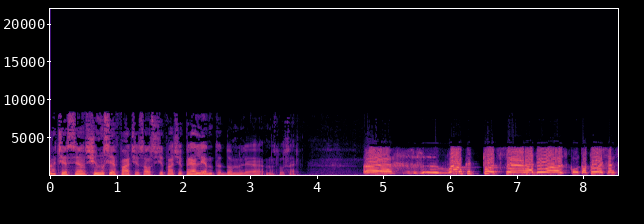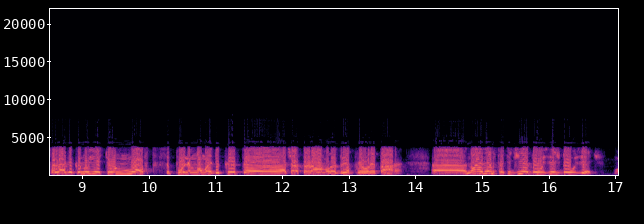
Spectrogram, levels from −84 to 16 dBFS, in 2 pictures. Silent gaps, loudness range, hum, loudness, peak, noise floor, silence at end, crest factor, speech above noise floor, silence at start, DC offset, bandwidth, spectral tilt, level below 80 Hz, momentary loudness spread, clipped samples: none; 6 LU; none; -17 LUFS; -6 dBFS; -50 dBFS; 0 s; 12 dB; 33 dB; 0 s; under 0.1%; 8.4 kHz; -6 dB/octave; -46 dBFS; 10 LU; under 0.1%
